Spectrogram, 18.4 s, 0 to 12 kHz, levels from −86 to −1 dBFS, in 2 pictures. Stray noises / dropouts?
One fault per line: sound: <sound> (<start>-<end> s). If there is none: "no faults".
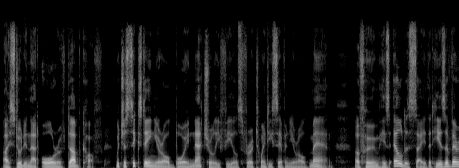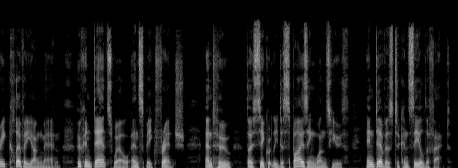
no faults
